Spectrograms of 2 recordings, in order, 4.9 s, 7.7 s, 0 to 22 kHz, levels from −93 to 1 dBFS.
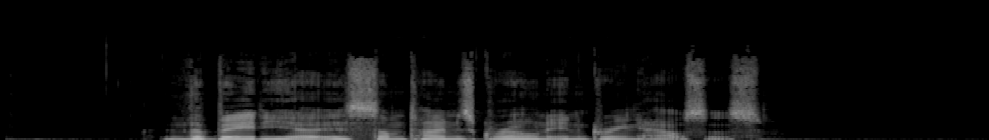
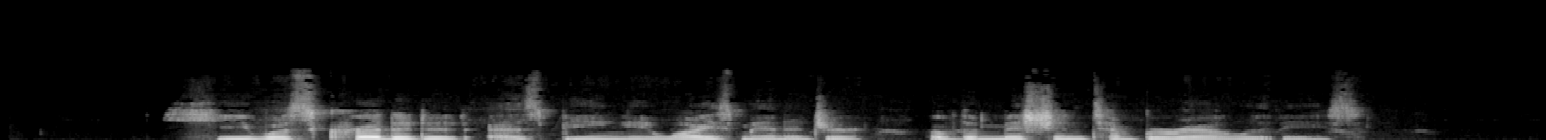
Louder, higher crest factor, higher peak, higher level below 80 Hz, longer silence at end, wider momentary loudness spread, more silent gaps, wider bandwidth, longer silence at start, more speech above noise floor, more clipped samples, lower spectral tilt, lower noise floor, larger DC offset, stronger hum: second, -39 LUFS vs -22 LUFS; about the same, 22 dB vs 20 dB; second, -18 dBFS vs -2 dBFS; about the same, -58 dBFS vs -56 dBFS; first, 1.15 s vs 0.95 s; second, 11 LU vs 17 LU; neither; first, 13.5 kHz vs 10.5 kHz; about the same, 0.8 s vs 0.85 s; second, 51 dB vs 65 dB; neither; second, -5.5 dB/octave vs -7 dB/octave; about the same, -89 dBFS vs -87 dBFS; neither; neither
